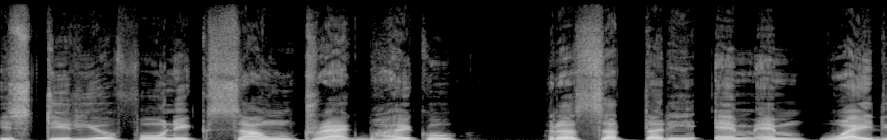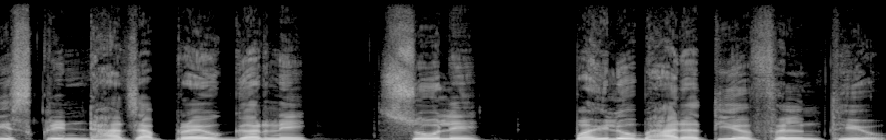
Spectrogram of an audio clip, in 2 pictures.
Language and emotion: Nepali, neutral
